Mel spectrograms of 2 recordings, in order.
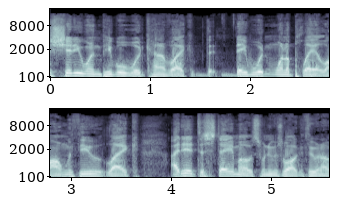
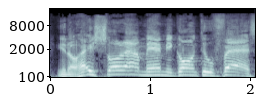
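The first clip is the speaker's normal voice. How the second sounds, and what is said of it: New York cop character voice. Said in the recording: “I was the New York cop”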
